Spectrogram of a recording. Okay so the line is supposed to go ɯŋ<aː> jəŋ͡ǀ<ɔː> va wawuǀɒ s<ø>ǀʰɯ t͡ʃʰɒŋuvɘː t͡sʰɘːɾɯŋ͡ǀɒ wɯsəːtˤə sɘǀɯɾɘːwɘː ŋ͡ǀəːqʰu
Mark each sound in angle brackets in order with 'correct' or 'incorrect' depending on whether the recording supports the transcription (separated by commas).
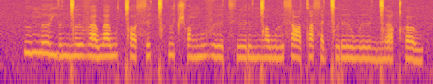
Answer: incorrect, incorrect, incorrect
